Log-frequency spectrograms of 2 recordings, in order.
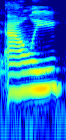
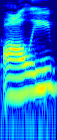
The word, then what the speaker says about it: Ahli: Allie or Ollie? I think she pronounces it Allie, but other people call her Ollie, but it's spelled A-H-L-I.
